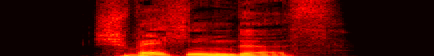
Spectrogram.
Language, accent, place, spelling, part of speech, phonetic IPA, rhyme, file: German, Germany, Berlin, schwächendes, adjective, [ˈʃvɛçn̩dəs], -ɛçn̩dəs, De-schwächendes.ogg
- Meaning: strong/mixed nominative/accusative neuter singular of schwächend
